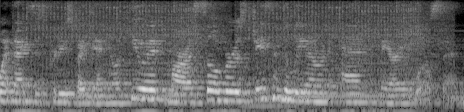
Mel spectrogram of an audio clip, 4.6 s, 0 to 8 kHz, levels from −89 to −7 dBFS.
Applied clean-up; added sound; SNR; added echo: none; Accelerating, revving, vroom; 12 dB; reverberation time 0.6 s.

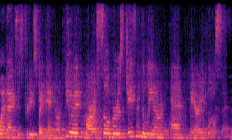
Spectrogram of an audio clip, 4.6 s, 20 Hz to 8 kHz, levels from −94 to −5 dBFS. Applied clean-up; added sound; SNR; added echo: neural separator model SepFormer DNS4.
